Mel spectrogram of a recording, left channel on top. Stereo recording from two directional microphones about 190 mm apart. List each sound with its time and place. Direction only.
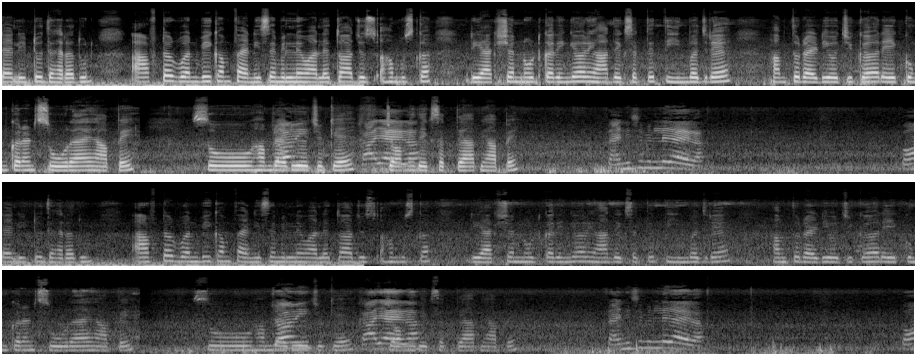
0.0 s a woman's voice: 50° left (ahead or behind)
11.9 s speech: 10° right (ahead or behind)
12.2 s a woman's voice: 45° left (ahead or behind)
12.7 s speech: 10° right (ahead or behind)
13.3 s a woman's voice: 50° left (ahead or behind)
15.1 s speech: 10° right (ahead or behind)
